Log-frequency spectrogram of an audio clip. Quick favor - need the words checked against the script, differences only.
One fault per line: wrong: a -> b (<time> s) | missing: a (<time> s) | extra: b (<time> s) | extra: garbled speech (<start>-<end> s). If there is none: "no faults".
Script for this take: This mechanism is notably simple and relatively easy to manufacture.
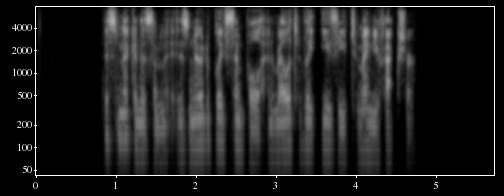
no faults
